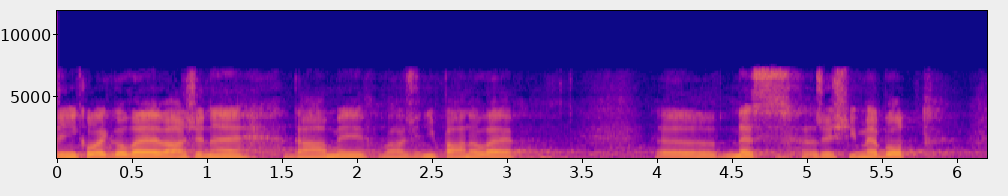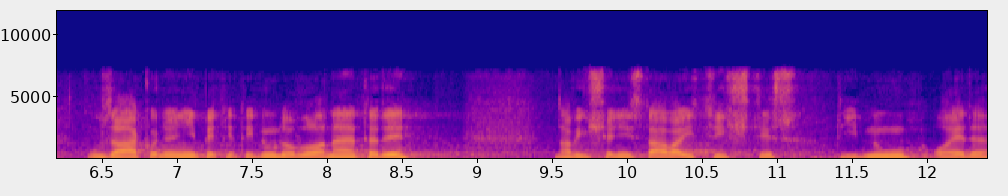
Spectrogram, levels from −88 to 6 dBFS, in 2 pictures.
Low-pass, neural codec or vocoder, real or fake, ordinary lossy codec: 7.2 kHz; codec, 16 kHz, 16 kbps, FunCodec, trained on LibriTTS, 50 frames a second; fake; AAC, 64 kbps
